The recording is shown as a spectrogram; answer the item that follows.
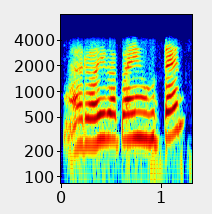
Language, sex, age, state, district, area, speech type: Odia, female, 45-60, Odisha, Angul, rural, conversation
